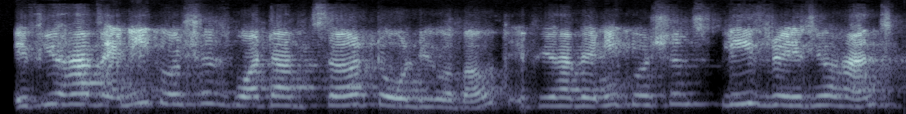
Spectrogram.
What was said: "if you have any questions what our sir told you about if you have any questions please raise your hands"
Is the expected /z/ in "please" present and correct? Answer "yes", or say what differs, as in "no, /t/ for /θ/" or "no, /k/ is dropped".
yes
